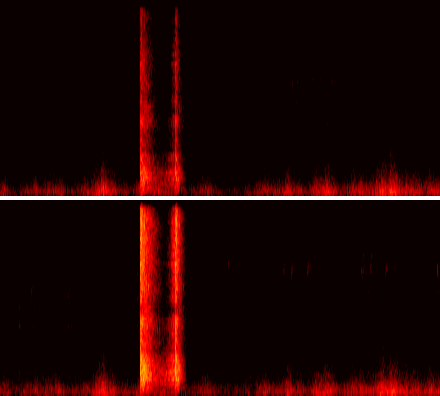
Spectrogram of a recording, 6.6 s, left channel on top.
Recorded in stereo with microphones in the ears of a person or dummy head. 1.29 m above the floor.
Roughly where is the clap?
Right.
